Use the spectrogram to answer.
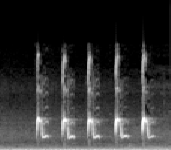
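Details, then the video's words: Olive-backed tailorbird in a varied training song, five loud, clipped high notes each sliding sharply downward, evenly spaced about three a second, with a low hum underneath. "masteran burung prenjak lumut variasi"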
